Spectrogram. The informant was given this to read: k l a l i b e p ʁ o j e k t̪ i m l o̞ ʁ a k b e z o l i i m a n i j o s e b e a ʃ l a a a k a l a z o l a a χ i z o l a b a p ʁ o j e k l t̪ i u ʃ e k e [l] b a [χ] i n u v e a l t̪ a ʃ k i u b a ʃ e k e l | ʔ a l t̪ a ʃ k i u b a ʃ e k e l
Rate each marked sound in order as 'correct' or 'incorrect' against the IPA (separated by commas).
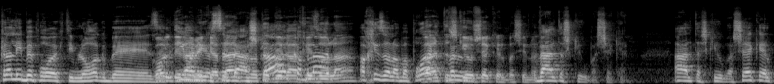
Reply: correct, incorrect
